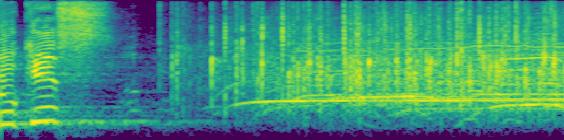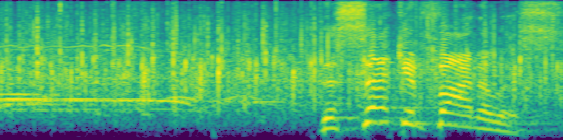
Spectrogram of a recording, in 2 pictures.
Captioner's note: audience cheering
